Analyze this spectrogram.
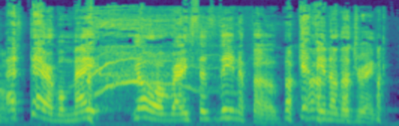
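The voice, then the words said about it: Put-on British, Australian-sounding accent. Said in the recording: “you doing a British accent? ... Although I think I was more Crocodile Dundee there.”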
